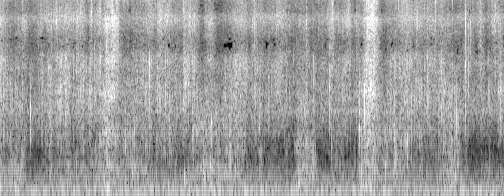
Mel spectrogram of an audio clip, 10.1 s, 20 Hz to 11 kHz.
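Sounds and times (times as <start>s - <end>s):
fingers crunching chalk powder: 0.0s - 10.0s.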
